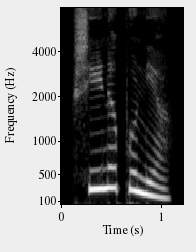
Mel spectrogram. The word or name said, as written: ಕ್ಷೀಣಪುಣ್ಯ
